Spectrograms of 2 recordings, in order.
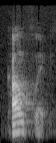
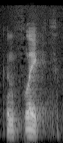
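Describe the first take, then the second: First: It is stressed with the noun's stress pattern. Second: It is stressed with the verb's stress pattern. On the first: "How will they sound if they are noun?" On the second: "some of the verbs that are following this rule"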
